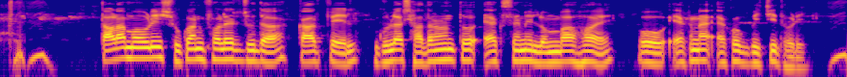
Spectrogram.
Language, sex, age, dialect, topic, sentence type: Bengali, male, 25-30, Rajbangshi, agriculture, statement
